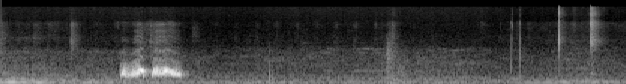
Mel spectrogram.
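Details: Spotted dove calling at night, described as a loud voice: one deep two-part coo lasting under a second, then quiet with a low hum and a few faint clicks.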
